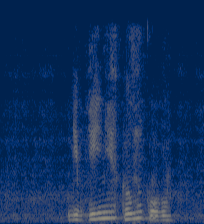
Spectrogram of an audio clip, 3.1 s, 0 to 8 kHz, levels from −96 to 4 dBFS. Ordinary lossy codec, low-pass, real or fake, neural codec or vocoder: AAC, 32 kbps; 7.2 kHz; fake; codec, 24 kHz, 1.5 kbps, HILCodec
